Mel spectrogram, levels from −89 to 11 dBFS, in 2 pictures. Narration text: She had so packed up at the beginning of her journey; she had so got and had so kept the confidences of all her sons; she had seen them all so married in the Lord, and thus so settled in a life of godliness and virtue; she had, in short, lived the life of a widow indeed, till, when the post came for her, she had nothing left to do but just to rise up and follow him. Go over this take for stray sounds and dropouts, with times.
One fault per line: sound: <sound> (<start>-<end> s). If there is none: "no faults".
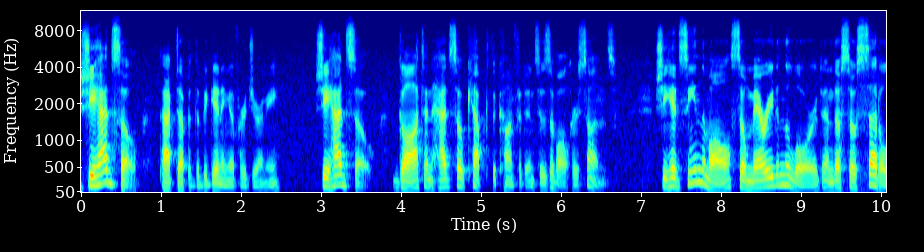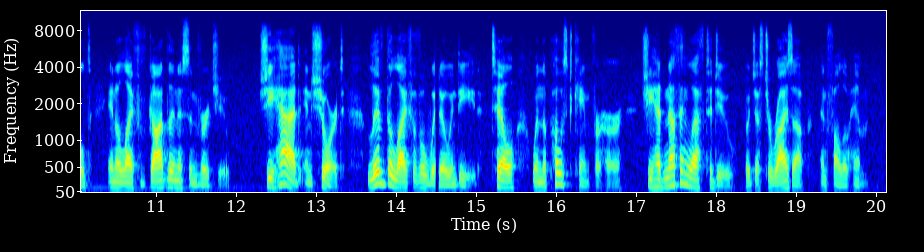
sound: dropout (14.5-14.5 s)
